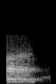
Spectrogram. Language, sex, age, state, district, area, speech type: Bengali, male, 45-60, West Bengal, Purba Bardhaman, urban, conversation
